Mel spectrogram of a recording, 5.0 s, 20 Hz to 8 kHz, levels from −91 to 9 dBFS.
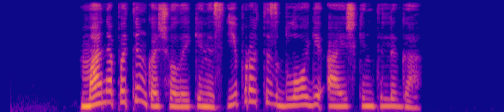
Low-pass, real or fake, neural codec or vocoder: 7.2 kHz; real; none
